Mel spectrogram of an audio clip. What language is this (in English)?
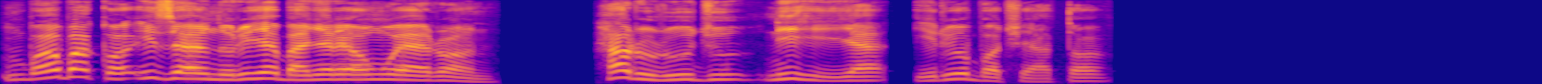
Igbo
